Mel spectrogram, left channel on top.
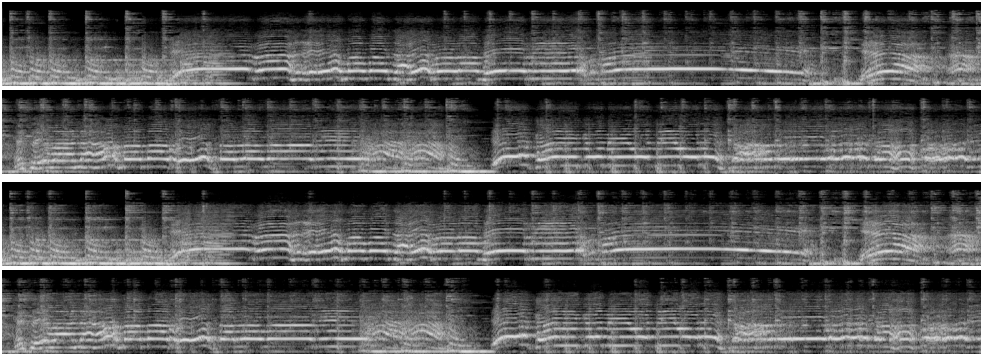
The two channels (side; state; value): both; normal; correlation 0.51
